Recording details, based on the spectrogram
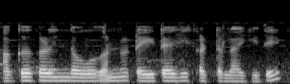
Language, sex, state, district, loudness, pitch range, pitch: Kannada, female, Karnataka, Koppal, -15 LUFS, 155-175 Hz, 165 Hz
